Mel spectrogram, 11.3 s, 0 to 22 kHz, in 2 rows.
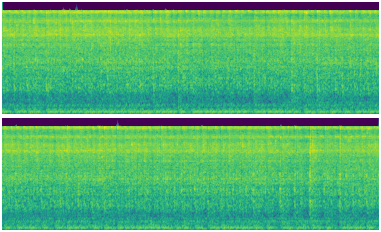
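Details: Honda CB150R/Sonic/Supra GTR-type engine after setting camshaft top timing and refitting: steady low thrum at idle, even beat with no tapping, misses or hunting. Normal idle.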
